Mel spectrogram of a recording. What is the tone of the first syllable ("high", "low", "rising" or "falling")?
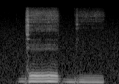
high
